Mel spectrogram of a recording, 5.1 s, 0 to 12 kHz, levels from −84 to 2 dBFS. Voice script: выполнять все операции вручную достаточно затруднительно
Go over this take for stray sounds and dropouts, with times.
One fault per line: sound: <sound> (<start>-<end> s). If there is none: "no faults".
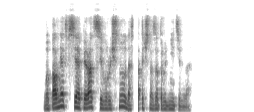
sound: dropout (2.7-2.8 s)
